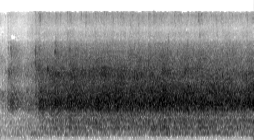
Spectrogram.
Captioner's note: audience applauds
